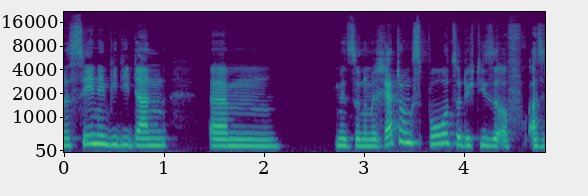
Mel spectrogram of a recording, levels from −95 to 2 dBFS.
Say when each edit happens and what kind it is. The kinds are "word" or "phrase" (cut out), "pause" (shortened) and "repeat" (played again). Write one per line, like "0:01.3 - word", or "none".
none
